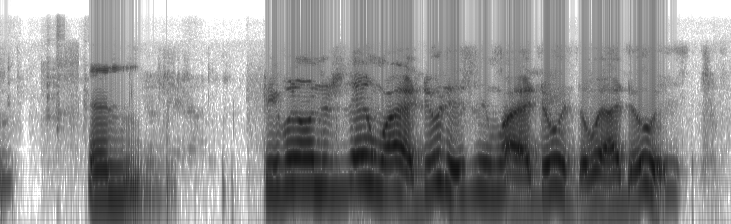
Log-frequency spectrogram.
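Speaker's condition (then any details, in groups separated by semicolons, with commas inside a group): Cerebral palsy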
